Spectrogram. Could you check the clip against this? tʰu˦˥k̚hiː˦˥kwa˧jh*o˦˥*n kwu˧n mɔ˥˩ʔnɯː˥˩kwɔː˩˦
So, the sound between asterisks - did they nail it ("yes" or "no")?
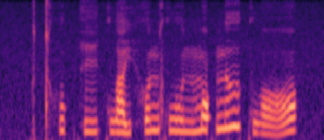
no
